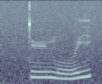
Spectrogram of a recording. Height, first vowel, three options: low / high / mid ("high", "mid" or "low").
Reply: high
